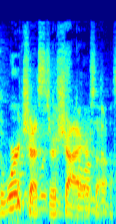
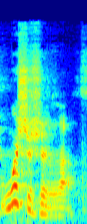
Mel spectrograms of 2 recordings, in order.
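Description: First: It is said slowly and clearly. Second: It is said fast and mumbled. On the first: The speaker calls it right. "But now I'm just going to be like, oh, it's" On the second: The speaker calls it wrong. "I just always kind of just mumble my way through it or just say it really fast"

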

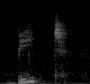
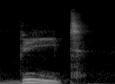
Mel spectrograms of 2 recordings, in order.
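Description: First: The vowel is clipped short. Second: The vowel is held long. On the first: The speaker calls it right. "This first vowel is shorter" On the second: The speaker calls it wrong. "If I reversed the length, it would be really strange"

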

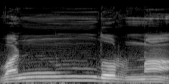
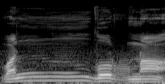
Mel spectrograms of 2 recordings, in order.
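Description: No difference in how they are said.

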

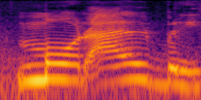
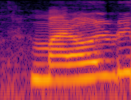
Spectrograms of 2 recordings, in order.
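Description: First: The name begins with the syllables 'Moral'. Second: The name begins with the syllables 'Marol'. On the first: The speaker calls it right. "así no se dice. Moralbri" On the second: The speaker calls it wrong. "Siempre digo Marolbri, yo no sé por qué"

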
